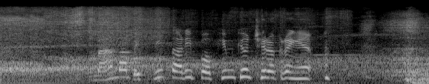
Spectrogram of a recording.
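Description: A young woman speaks sharply nearby.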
